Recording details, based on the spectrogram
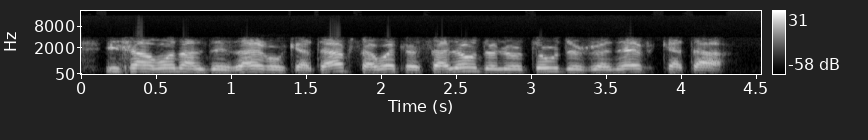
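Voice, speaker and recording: A man with a Quebec accent and a high pitch speaks at a moderate pace. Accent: Québécois French. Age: 70s. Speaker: automotive journalist. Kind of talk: radio segment chat.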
